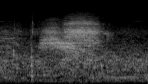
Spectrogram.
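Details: Common starling (Sturnus vulgaris) giving a single loud call: one rising, harsh, buzzy squeal that swells and fades over about half a second, preceded by two faint clicks.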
